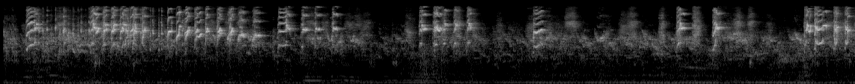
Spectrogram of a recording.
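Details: Two pet budgies kept as companions chatter in a dense, rapid warble of high scratchy chirps and trills, delivered in bursts with brief quieter gaps between them.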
